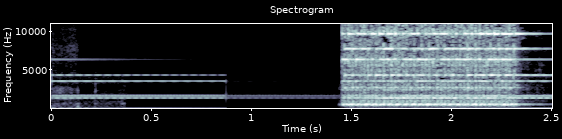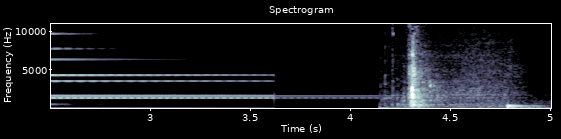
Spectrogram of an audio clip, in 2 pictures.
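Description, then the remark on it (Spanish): An old-style telephone bell rings in one loud, jangling burst, its metallic tone lingering and fading before a clatter, like the receiver being picked up. No one speaks. “Pues mira, llaman al teléfono, vaya, justamente ahora que estábamos terminando.”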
